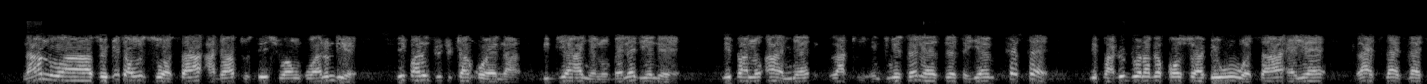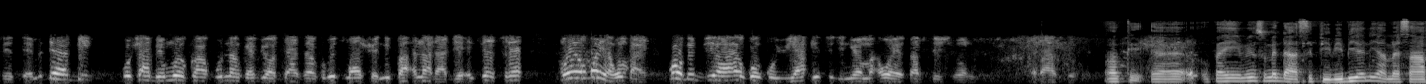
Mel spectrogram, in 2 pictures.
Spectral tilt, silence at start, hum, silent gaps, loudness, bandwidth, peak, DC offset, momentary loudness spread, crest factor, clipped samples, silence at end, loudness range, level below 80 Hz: -4.5 dB/octave; 0.25 s; none; none; -24 LUFS; 8.4 kHz; -8 dBFS; under 0.1%; 11 LU; 16 dB; under 0.1%; 0 s; 4 LU; -58 dBFS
